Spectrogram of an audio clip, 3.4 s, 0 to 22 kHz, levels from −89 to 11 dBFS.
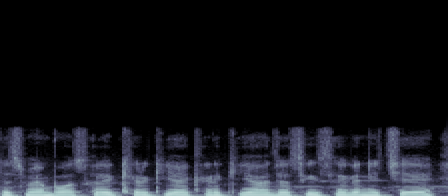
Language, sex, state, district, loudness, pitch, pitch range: Hindi, male, Chhattisgarh, Sukma, -13 LUFS, 150 Hz, 145-155 Hz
